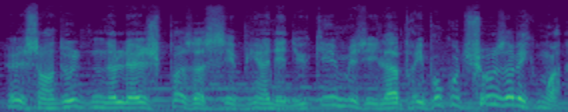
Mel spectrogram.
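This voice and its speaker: A man's voice: fairly high pitch, lively intonation, fairly quick, music in the background, natural voice. A man playing a proud, suspicious old man in a French cartoon dub, indignant and repeating himself. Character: grumpy, proud, suspicious old woodcarver father.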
